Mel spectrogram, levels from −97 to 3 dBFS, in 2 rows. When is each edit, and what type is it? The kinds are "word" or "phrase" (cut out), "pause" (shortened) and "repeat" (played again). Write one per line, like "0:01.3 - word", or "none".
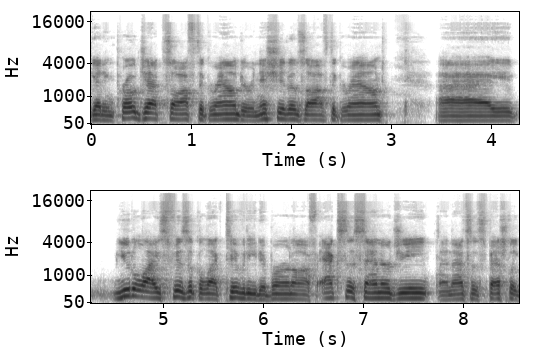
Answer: none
